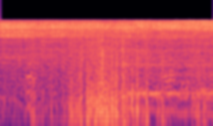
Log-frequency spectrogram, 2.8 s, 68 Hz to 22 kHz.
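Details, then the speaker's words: Refrigerant can valve opened slowly at 32 °C start temperature, near atmospheric pressure, steady high airy vapor hiss with light rattles before liquid boils in; normal refrigerant vapor transfer noise, not a fault. "Kita akan ulangi hal yang seperti tadi, dibuka perlahan-lahan sehingga keluar refrigerannya berupa uap dulu. Setelah mendidih dia baru ada cair. Jangan kaget dengan suara itu."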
